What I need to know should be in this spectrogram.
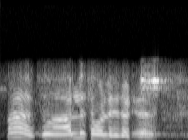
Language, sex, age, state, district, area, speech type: Kannada, male, 60+, Karnataka, Shimoga, rural, conversation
